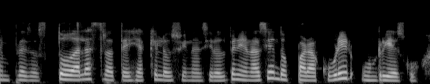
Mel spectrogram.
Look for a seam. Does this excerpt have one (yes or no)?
no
